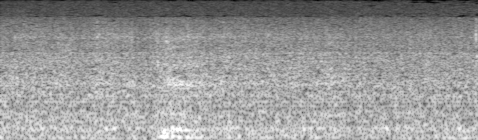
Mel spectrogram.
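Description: Steady background hiss with a faint, brief vocal sound from the man a little before one second in.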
